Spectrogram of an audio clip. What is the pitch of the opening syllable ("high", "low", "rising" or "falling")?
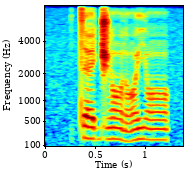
high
